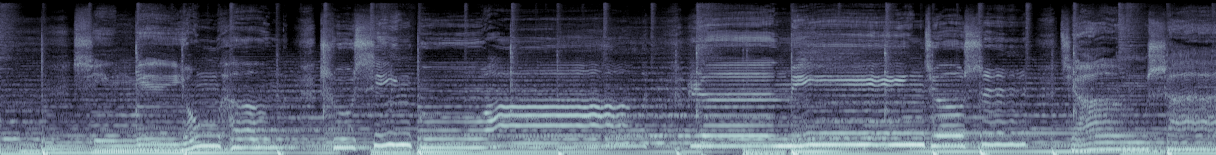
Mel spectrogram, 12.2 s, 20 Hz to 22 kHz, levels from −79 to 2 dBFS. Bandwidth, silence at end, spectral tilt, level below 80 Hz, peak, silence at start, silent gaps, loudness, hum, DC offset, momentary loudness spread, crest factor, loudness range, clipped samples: over 20 kHz; 0 s; -6 dB/octave; -24 dBFS; 0 dBFS; 0 s; none; -15 LUFS; none; 0.3%; 7 LU; 14 dB; 3 LU; under 0.1%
